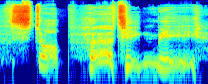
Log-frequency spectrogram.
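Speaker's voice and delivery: put-on slow, whispered child's plea; a terrified child begging under his breath; frightened child whisper. Beaten child whispering to the one hurting him, frightened and slow. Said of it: "far too young for such cruelty".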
